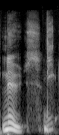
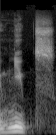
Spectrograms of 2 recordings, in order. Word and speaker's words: newts: You're saying it like it's spelled N-O-O-T. – Newts. – Yes. – So think about old and new. Newts.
